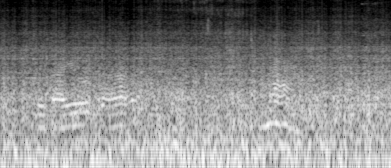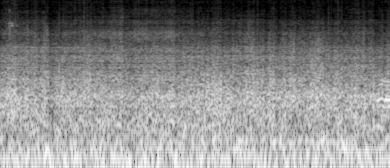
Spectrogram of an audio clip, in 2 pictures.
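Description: Wind noise and a motorcycle engine running while riding along a road, picked up by an action camera's built-in microphone as a loud, steady rumble.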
